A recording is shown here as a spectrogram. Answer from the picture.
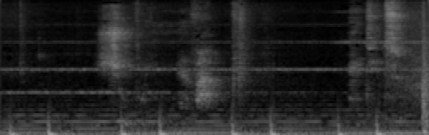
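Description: Suspense film score: a low heartbeat-like thump about twice a second over a steady sustained drone.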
